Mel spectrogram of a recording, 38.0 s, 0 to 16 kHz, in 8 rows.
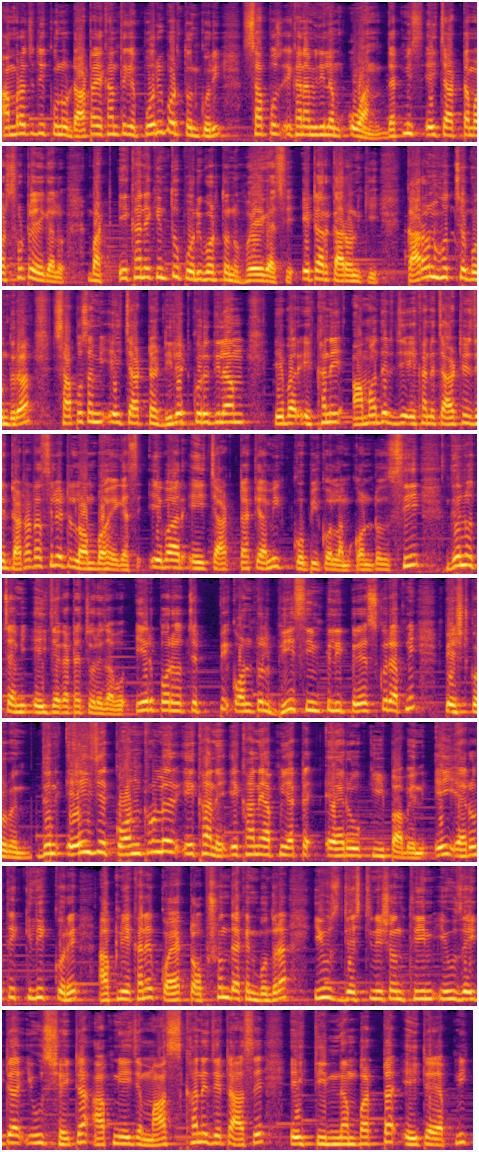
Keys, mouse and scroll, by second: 0.5 alt+Tab, 1.7 click, 2.5 click, 3.2 click, 4.9 alt+Tab, 9.5 click, 10.3 Delete, 11.0 alt+Tab, 12.3 ctrl+z, 14.6 click, 15.9 click, 17.3 ctrl+c, 18.7 alt+Tab, 21.3 ctrl+v, 23.0 click, 23.9 ctrl+v.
